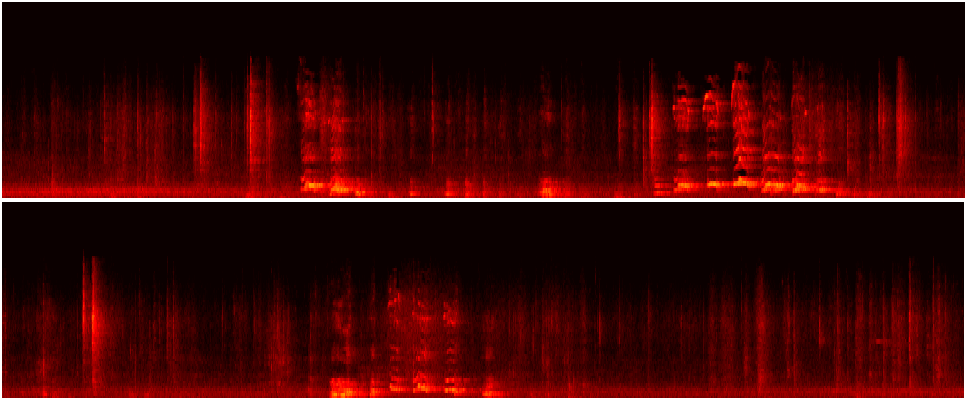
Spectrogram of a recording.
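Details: Toddy and Bella's canine family with puppies: squealing, whining yelps come in three loud bursts around three, seven and thirteen seconds, with quieter clicks and rustles between them.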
